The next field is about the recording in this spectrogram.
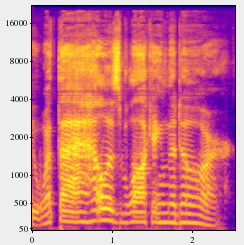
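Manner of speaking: put-on character shout. Narrating a tabletop game, voicing Kagrin as he turns to the party, shouting. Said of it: "shouts at the party".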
